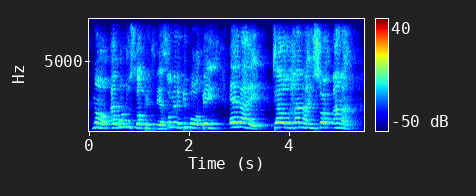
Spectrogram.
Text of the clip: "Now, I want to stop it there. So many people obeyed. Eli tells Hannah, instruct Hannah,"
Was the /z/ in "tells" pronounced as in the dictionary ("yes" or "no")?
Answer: no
